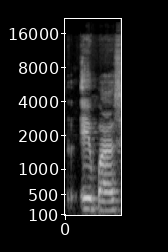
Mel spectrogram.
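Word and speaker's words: Eihwaz: know within that iwaz that's iwaz as well but it's also known as o um which is that's spelled e i h w a z rather than that one's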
